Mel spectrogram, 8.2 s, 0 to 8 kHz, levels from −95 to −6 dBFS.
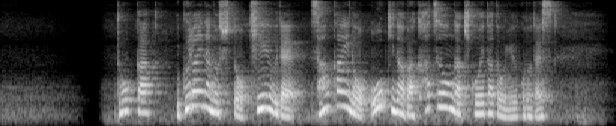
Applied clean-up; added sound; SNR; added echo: none; none; none; reverberation time 0.5 s.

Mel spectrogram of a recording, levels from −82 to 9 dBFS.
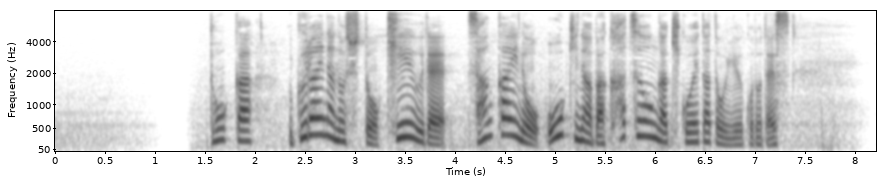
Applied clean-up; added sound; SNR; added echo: none; none; none; none.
